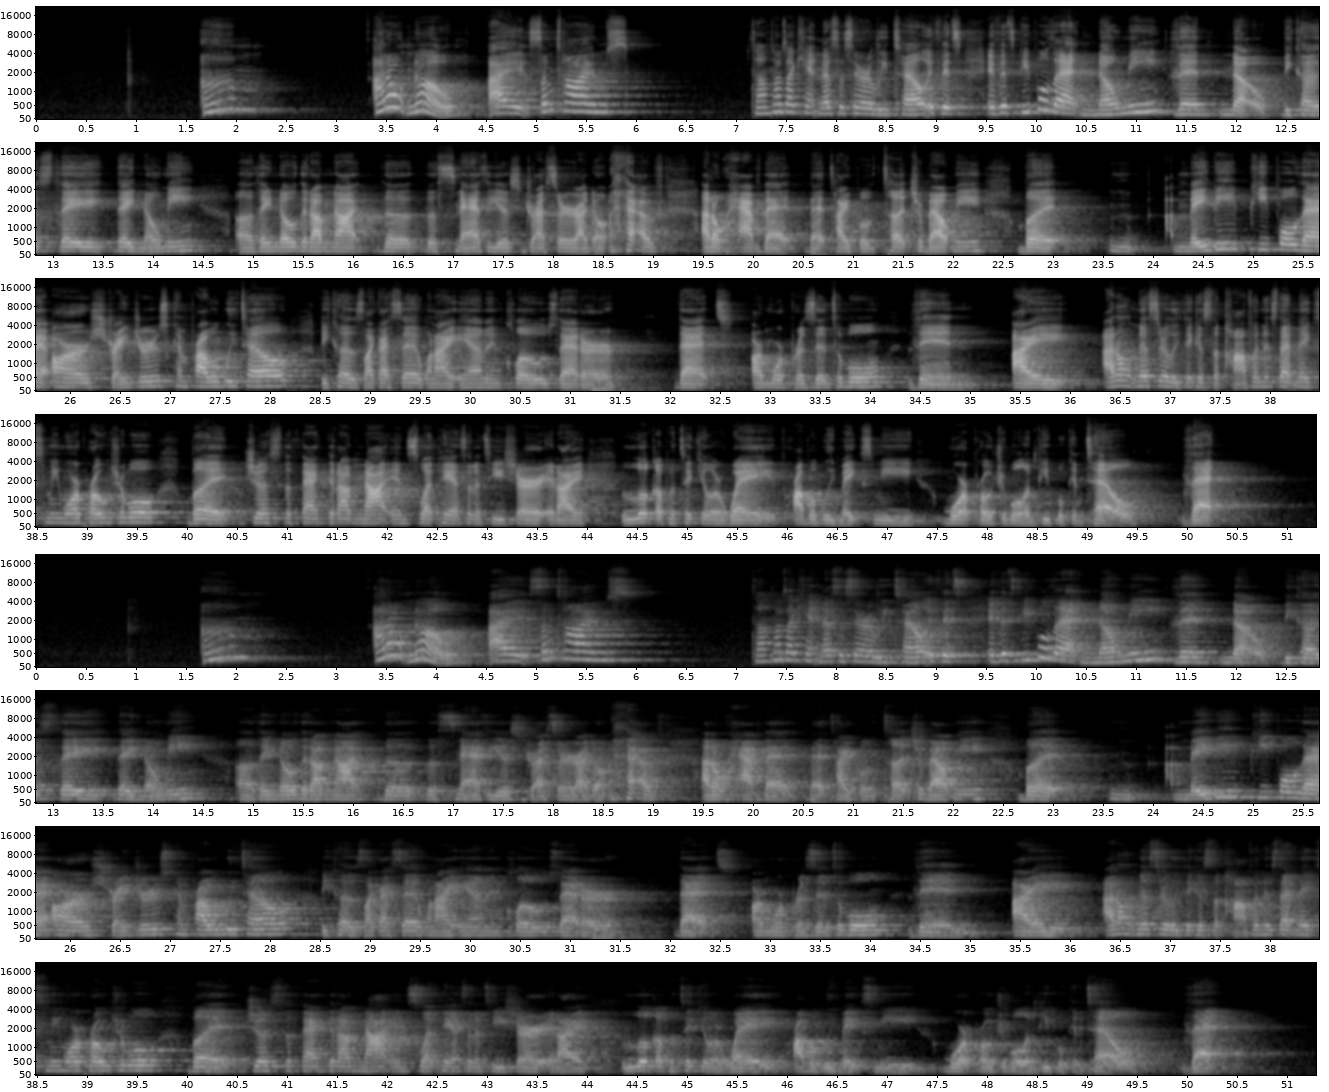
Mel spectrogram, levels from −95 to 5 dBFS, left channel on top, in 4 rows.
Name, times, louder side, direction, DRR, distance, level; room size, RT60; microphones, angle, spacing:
voice 1, 1.6-2.2 3.4-5.9 7.2-14.4 14.8-23.0 23.6-23.9 24.2-28.2 28.5-31.4 32.1-34.1 34.4-35.0 35.4-36.0 36.3-47.3 47.6-49.5 49.9-50.3, left 5 dB, 70° left, 12 dB, 0.6 m, -32 dB
21.5 x 11.5 x 2.8 m, 1.3 s
head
